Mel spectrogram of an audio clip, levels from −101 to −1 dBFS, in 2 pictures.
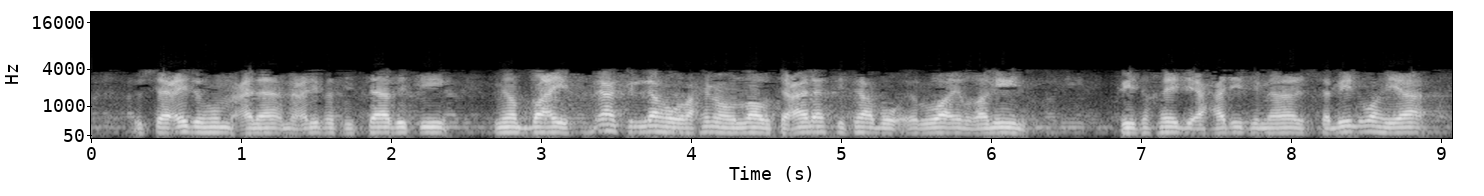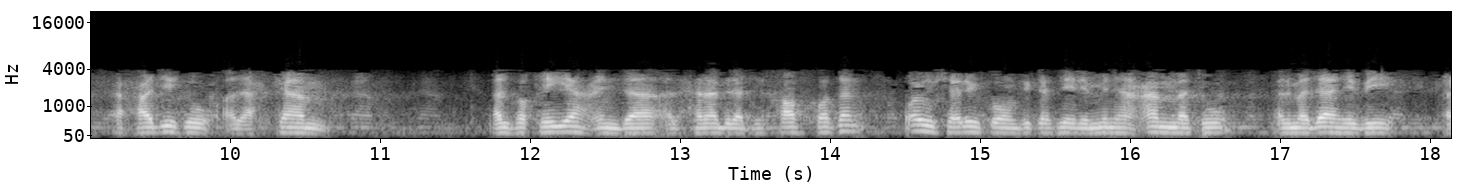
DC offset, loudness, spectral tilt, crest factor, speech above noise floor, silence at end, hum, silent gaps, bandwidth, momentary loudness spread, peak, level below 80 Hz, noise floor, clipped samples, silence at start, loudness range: under 0.1%; -19 LUFS; -11 dB/octave; 18 dB; 28 dB; 0 s; none; none; 4 kHz; 8 LU; 0 dBFS; -56 dBFS; -46 dBFS; under 0.1%; 0 s; 3 LU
